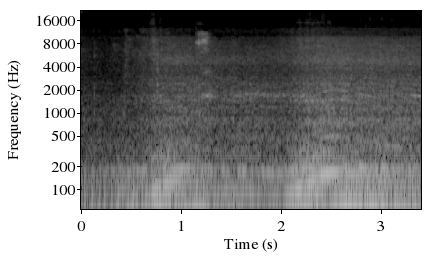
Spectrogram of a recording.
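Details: Salvage-auction vehicle that started without a jump, recorded on an iPhone 13 Pro Max only. Its deep, even V8 note climbs smoothly with each throttle blip and settles cleanly, with no knocks or misses. Sounds alright: normal revving.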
